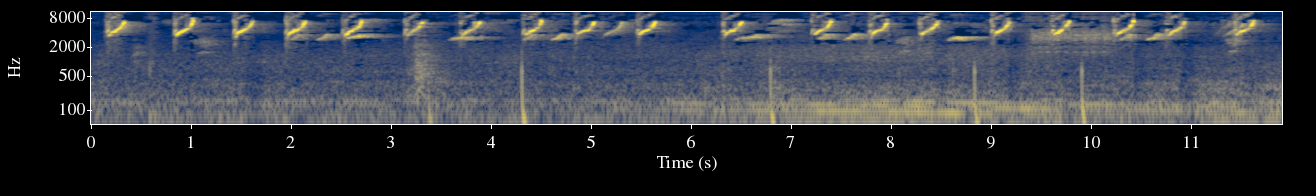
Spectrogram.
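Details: Fighting song of a five-colour sunbird, played to lure wild birds: busy run of high twittering upslurs and short notes, repeated about every half second, over faint low background hum and occasional ticks.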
